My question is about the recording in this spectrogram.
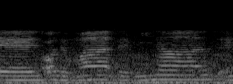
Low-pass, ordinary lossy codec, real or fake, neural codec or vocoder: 5.4 kHz; AAC, 24 kbps; real; none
